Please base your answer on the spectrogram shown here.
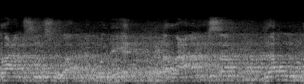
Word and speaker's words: رعمسيس: طبعا نعلم ان هذه الفتره في الأسرة 18 وعصور أطعام السبت، النطق الصحيح طبعا شرمنا طبعا رمسيس لا رعمسيس، وأن نقول إيه الرعامسة لهم دور كبير في التاريخ المصري واستقبال الحضارة المصرية في الداخل ونفوذ مصر الخارج.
